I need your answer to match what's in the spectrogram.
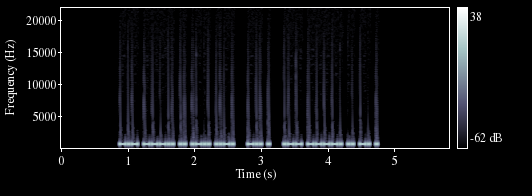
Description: Morse code, heard as a keyed tone, about 37 wpm, 700 Hz. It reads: K8ILF DE W9INE
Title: USA Callsign DE Callsign - 5 Characters - 40wpm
